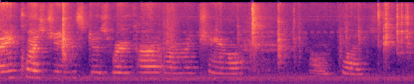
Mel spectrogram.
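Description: A metal scooter rattles as it is lifted and moved.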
